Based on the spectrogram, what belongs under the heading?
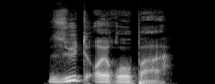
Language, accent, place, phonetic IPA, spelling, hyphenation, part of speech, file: German, Germany, Berlin, [ˈzyːtʔɔɪ̯ˌʁoːpa], Südeuropa, Süd‧eu‧ro‧pa, proper noun, De-Südeuropa.ogg
- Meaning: Southern Europe (a sociopolitical region of Europe including such countries as Spain, Portugal, Italy, and Greece)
